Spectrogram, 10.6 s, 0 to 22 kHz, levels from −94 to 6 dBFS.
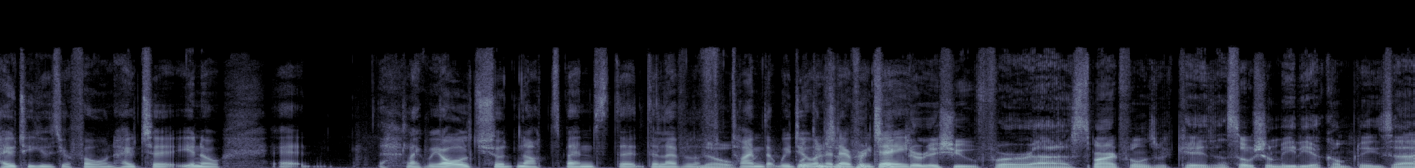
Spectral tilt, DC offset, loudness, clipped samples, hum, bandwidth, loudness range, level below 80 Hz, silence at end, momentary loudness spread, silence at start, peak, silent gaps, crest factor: -5.5 dB/octave; under 0.1%; -29 LUFS; under 0.1%; none; 16 kHz; 4 LU; -48 dBFS; 0 s; 10 LU; 0 s; -8 dBFS; none; 20 dB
